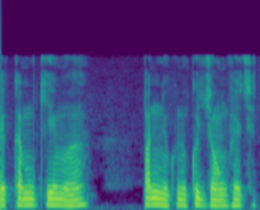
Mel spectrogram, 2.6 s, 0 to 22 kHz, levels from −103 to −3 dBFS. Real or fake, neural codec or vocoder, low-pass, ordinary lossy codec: real; none; 7.2 kHz; none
